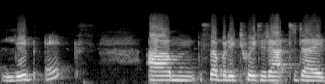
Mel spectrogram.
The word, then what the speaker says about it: LibX: had problems pronouncing um I think it's not live X the toolbar but lib X um somebody tweeted out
